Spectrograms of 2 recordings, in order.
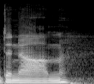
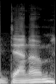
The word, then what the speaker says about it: Denim: I'm not gonna lie, back when I first played this game, I always pronounced his name Denom. But hearing him say Denim, it's literally just Denim.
